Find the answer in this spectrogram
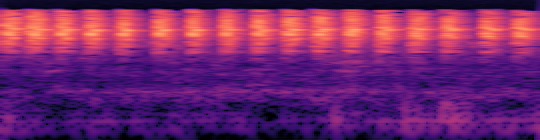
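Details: Young Javan myna, hand-reared and being trained to talk, giving a rapid series of harsh, high buzzy notes repeated about five times a second in a steady pulsing rhythm.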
